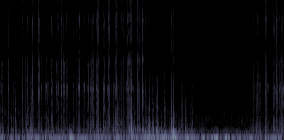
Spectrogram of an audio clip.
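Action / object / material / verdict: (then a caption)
scrape / ridged silicone brush-cleaning mat / silicone / none. Long nails on both hands scratch the ridges of a whale-shaped blue silicone makeup brush cleansing mat with a ridged, nubbed texture. The result is a quiet, continuous run of dense scratchy patter with soft low thumps and brief bright rasps. It eases into a near-silent gap around three seconds before the scratching resumes.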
